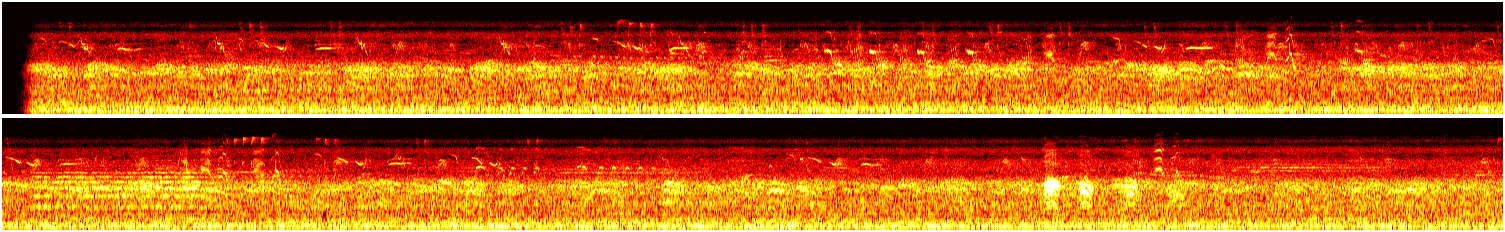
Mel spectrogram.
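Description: Many birds chirping and calling over a steady background hum, with a call of several pitches held for a couple of seconds around the middle and two loud sharp calls near the end.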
